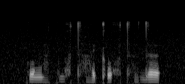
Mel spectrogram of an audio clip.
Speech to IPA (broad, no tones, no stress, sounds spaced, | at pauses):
k o ŋ a̤ k ṳ x tʰ a̤ ɪ̯ kʼ o x tʰ ə̤ d ə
